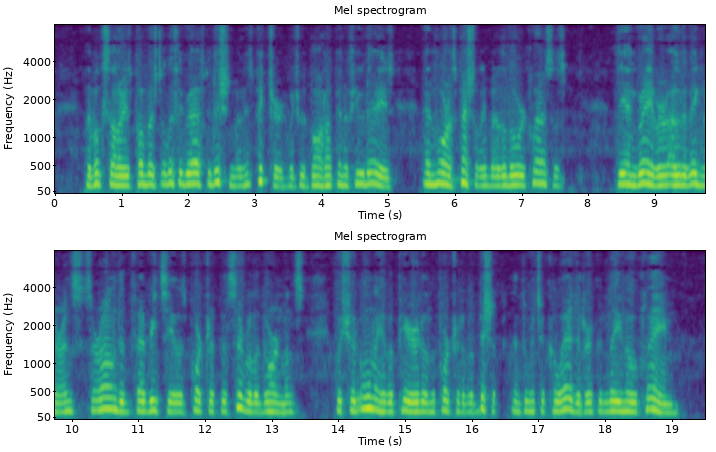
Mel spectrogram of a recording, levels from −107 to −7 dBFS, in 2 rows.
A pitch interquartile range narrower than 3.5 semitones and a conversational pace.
Yes: average, 2.7 semitones; average, 170 wpm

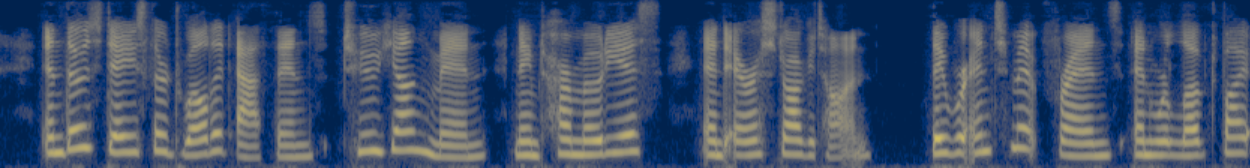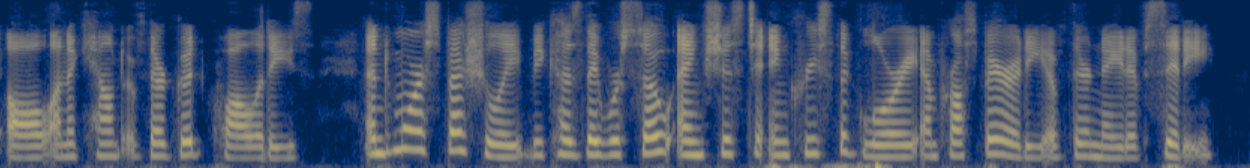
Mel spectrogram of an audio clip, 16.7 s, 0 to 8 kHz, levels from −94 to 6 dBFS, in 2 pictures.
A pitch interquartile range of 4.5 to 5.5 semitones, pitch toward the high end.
No: average, 4.0 semitones; high, 240 Hz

